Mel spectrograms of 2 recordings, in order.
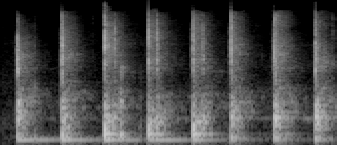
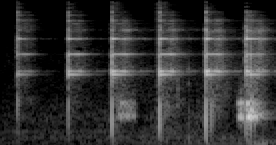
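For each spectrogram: First: plastic cup, not glass. Second: glass cup, real glass.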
